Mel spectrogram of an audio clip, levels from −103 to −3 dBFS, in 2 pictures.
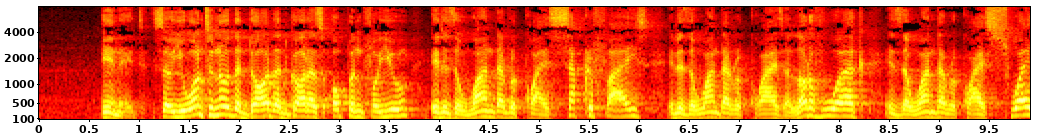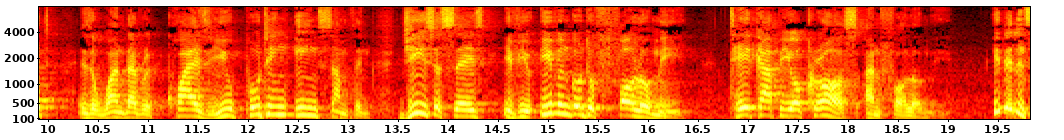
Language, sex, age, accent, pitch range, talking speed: English, male, 60-79, Nigerian, 140-190 Hz, 200 wpm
